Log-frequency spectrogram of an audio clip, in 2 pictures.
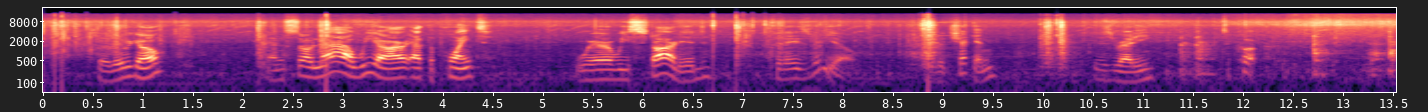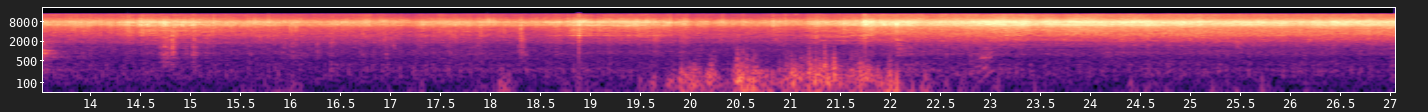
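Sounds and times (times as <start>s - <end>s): plastic bag rustling: 0.0s - 3.3s, 6.8s - 10.5s
chicken sizzling on a grill: 0.0s - 27.0s.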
